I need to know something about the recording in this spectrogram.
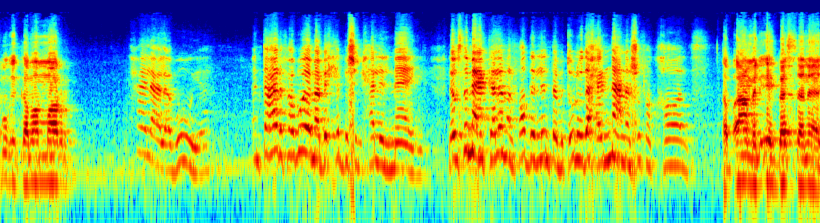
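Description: A young woman speaks earnestly and close by.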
